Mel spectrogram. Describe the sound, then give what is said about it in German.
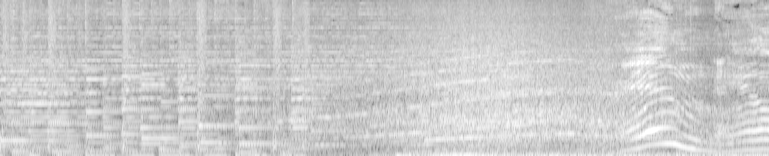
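A car engine starts up loud, its pitch swooping up and down as it revs a couple of times; beforehand a steady tonal, musical-sounding hum plays. “Oh, ich liebe diesen Motorsound. Richtiges Original.”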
